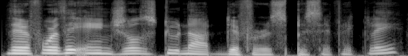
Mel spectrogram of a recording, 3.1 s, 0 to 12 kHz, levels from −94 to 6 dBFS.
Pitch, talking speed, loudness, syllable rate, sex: 150 Hz, 135 wpm, -18 LUFS, 5.4 syllables/s, male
